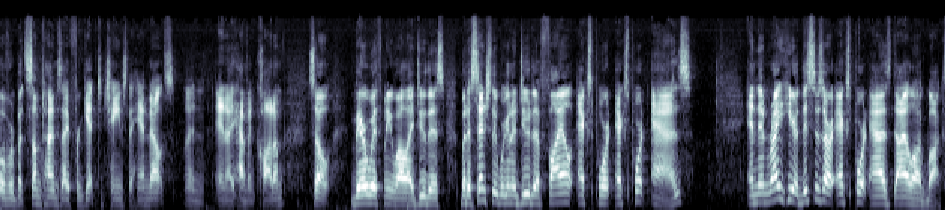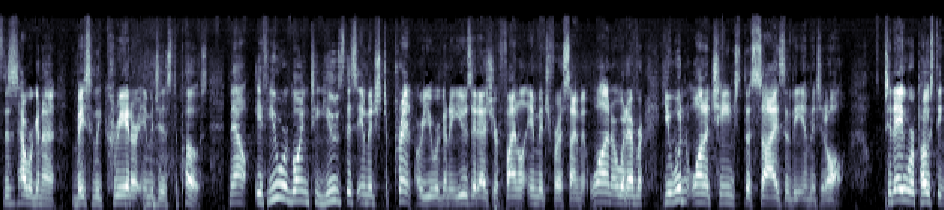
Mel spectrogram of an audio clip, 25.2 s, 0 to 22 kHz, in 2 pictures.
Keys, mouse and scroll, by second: 11.3-16.4 drag.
